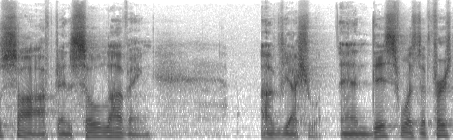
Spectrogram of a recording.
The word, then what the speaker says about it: Yeshua: And they said, Jesus is not really the way we say our name. The way I say my name. My name is Yeshua ben Joseph of Nazareth.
